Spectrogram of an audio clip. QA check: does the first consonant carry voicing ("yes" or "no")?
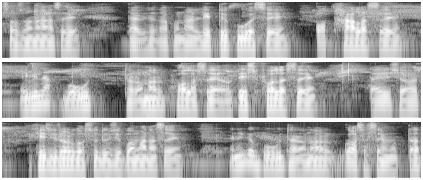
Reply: no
